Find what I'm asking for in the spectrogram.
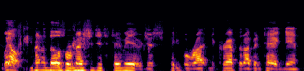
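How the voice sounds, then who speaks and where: A man's voice: mid-range voice, little pitch movement, brisk. A man from Texas co-hosting a live video call show, joking and rambling in casual chat. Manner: joking, rambling, self-mocking. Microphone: video call mic. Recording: muffled video call audio.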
